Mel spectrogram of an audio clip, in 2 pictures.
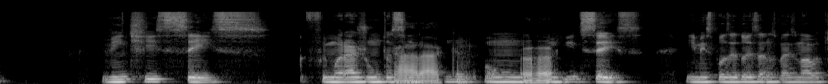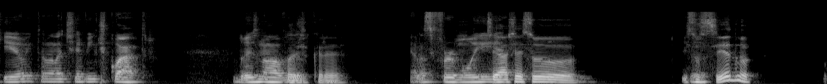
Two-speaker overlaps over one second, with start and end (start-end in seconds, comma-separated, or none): none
